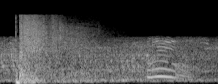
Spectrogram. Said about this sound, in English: just go ahead and hit level two. Look at this. It's Grandpa's shotgun.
